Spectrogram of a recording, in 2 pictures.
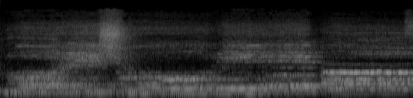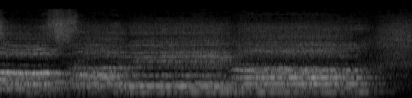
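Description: Mixed choir of women's and men's voices singing in harmony, holding chords that change every second or so.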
